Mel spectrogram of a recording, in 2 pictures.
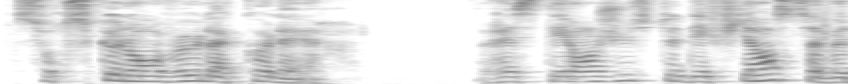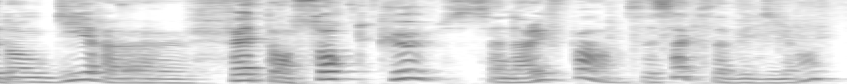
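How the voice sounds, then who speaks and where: A woman's voice: lowish voice, animated, measured pace, darkish tone. Chatty woman with a Lorraine accent. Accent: Lorraine French. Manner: chatty, frank, thinking aloud with many fillers. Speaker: card reader. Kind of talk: casual card reading monologue.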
